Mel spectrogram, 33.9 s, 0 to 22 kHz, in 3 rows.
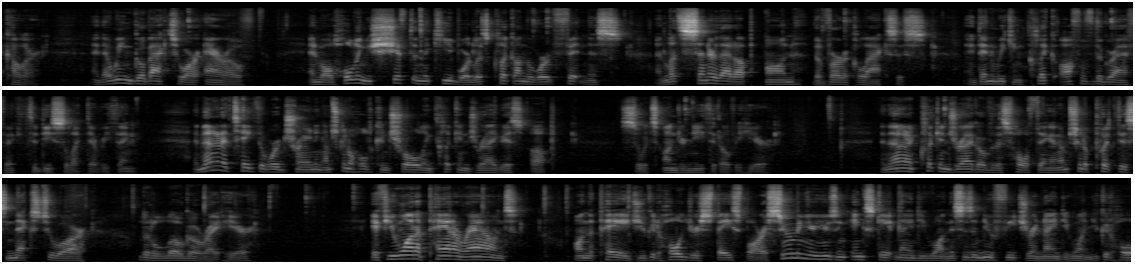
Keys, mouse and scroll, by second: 1.9 click, 5.5 shift+click, 8.3 click, 11.2 click, 13.8 click, 15.9-18.5 ctrl+drag, 18.7-19.0 ctrl+scroll up 3, 19.8-21.1 drag, 21.8-23.4 drag, 24.1 space, 25.9 click, 27.6 alt+space.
